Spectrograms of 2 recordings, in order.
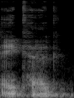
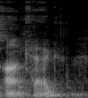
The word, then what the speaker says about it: Ankheg: So a lot of people pronounce it Ankheg, but it's Ankheg.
